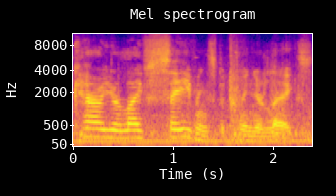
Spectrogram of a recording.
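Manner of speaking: high, soft, mocking, teasing voice.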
